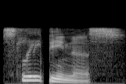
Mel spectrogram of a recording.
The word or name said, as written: sleepiness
